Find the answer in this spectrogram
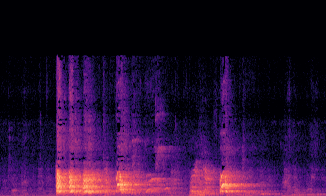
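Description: A dog barking excitedly during an agility run: a quick string of barks about a second in, then two more near the middle, echoing in a large hall.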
